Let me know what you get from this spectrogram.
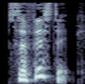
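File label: "sophistic", British English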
